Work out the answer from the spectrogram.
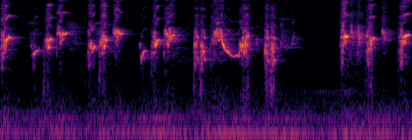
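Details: Lively young Javan myna song, performed while nodding, used to trigger singing in quiet birds: clear whistled and buzzy notes sweeping up and down, brief silence midway, then loud bright whistles resume.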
